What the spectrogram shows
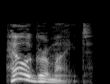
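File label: "hellgrammite", British English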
